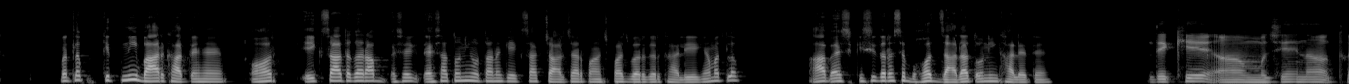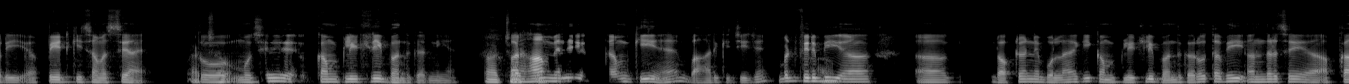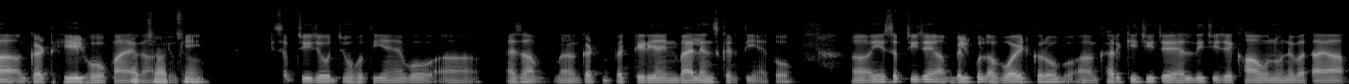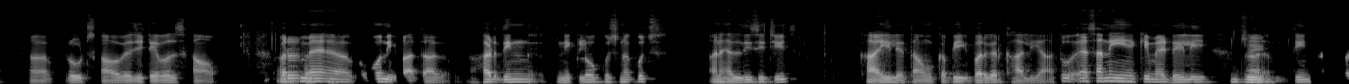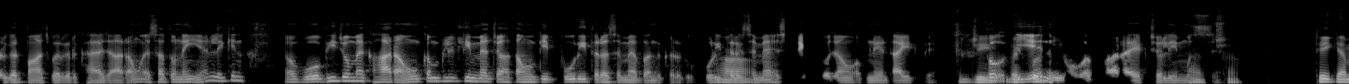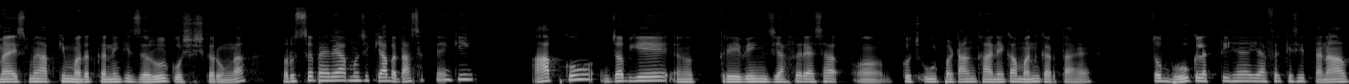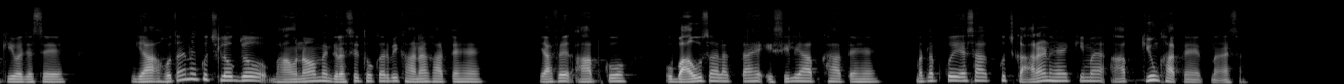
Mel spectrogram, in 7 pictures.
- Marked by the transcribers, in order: in English: "कंप्लीटली"; in English: "बट"; in English: "कंप्लीटली"; in English: "गट हील"; in English: "ऐज़ अ, ब गट बैक्टीरिया इम्बैलेंस"; in English: "अवॉइड"; in English: "हेल्दी"; in English: "फ्रूट्स"; in English: "वेजिटेबल्स"; lip smack; tapping; in English: "अनहेल्दी"; in English: "डेली"; in English: "कंप्लीटली"; in English: "स्ट्रिक्ट"; in English: "डाइट"; in English: "एक्चुअली"; in English: "क्रेविंग्स"
- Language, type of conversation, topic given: Hindi, advice, आपकी खाने की तीव्र इच्छा और बीच-बीच में खाए जाने वाले नाश्तों पर आपका नियंत्रण क्यों छूट जाता है?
